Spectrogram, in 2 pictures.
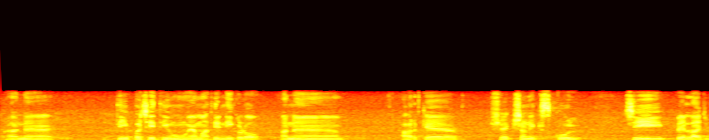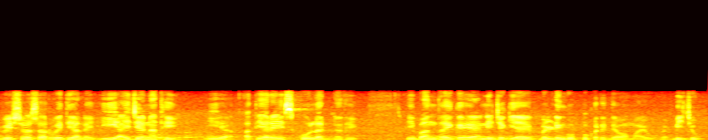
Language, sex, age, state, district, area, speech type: Gujarati, male, 18-30, Gujarat, Rajkot, rural, spontaneous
